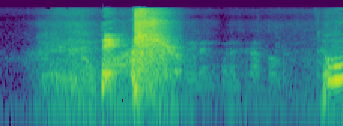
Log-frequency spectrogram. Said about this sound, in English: Big sneeze.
